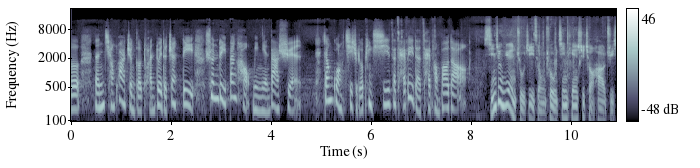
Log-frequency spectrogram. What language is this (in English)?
Chinese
